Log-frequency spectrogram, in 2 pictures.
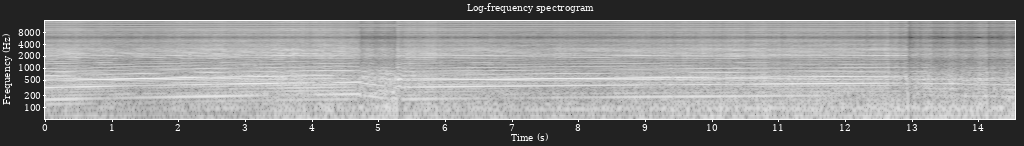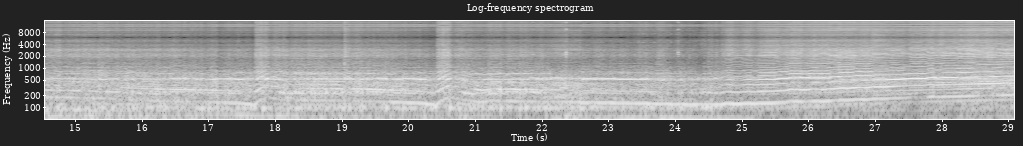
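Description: Mazda Miata race car's engine heard from inside the cabin, pulling hard with its pitch climbing, a brief break for an upshift about five seconds in, then climbing again. About thirteen seconds in the driver lifts off and the note drops and runs lower and uneven for a while, then it climbs again near the end as the car accelerates.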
